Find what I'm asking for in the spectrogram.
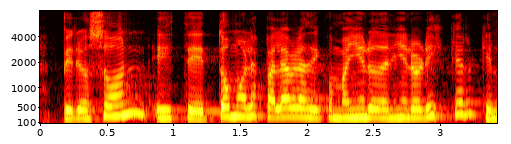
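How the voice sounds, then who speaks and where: A woman's fairly high voice with a Uruguayan accent, ordinary pitch variation and a fairly quick pace. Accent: Uruguayan Spanish (rioplatense). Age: 60s. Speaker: politician. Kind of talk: TV interview.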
